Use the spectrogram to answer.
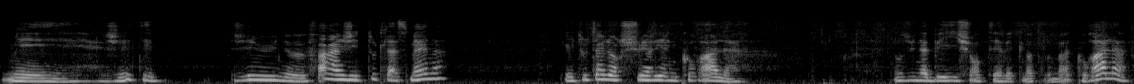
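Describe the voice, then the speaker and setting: A woman with a hoarse, strained voice explaining a card-making tutorial in a chatty, self-mocking way as she works. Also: on the low side, animated, unhurried, long pauses, darkish tone, muffled recording. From northern France. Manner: chatty, talks to viewers while working, self-mocking. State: hoarse from a sore throat. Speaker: craft tutorial host. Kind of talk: casual crafting tutorial.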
